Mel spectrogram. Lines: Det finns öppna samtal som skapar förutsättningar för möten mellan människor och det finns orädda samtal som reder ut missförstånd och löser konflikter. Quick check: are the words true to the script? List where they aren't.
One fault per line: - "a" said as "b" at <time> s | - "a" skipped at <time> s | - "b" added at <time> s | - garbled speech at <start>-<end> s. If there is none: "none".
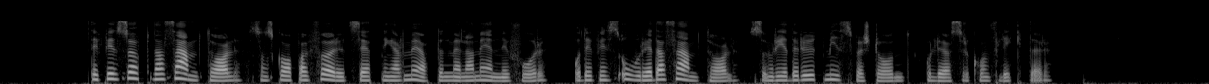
- "för" skipped at 4.0 s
